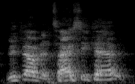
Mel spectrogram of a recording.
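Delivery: the principal is taken aback; surprised question. Retold or imitated. Principal surprised by the candidate's taxi job. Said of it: "She goes".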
